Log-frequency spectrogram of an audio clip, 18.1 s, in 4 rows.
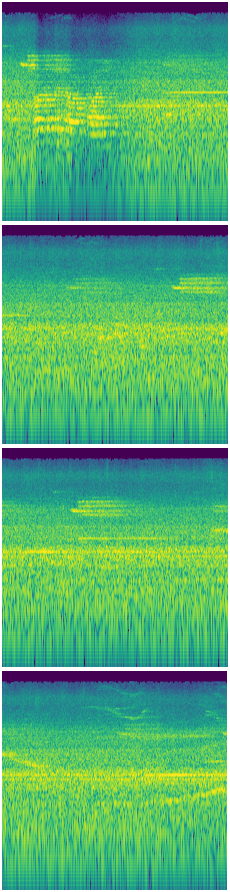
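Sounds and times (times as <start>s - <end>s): train rumbling and rolling: 0.0s - 18.0s.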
